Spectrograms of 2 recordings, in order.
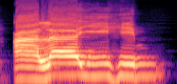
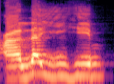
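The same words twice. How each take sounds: First: The 'ai' sound flows and is drawn out. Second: The 'ai' sound is pressed and clipped short. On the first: The speaker calls it wrong. "Eta mah dialirkan. Bukan ditekan" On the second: The speaker calls it right. "Maka ditekan saja, jangan ngalir"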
